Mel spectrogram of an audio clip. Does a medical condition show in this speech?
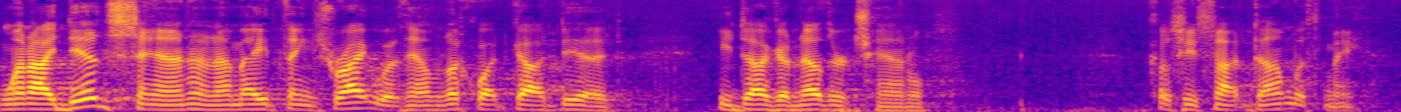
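Yes: cleft lip and palate; called hair lip.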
